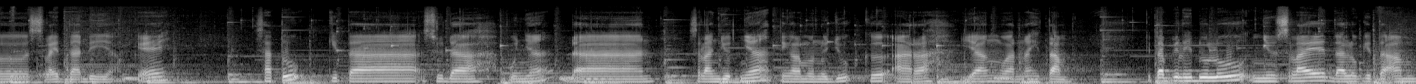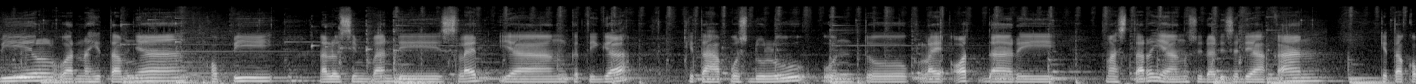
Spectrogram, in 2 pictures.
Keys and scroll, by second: 5.2 Left, 6.1 Right, 6.6 Down, 16.1 ctrl+c, 18.0 ctrl+v, 21.1 Delete, 23.6 Delete.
